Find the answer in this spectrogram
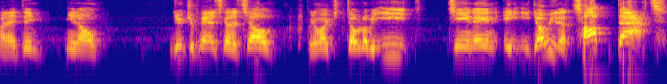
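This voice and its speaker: A man speaks with a high pitch in a raised, projected voice. His tone is bright and sharp, and his intonation is lively. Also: moderate pace. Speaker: wrestling podcaster. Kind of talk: casual vlog monologue. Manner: keeping voice down.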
